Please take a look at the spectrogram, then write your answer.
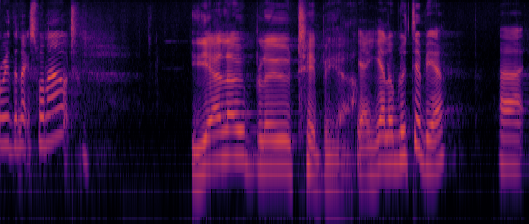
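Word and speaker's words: я люблю тебя: you want to read the next one out yellow blue tibia yeah yellow blue tibia uh is yellow blue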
